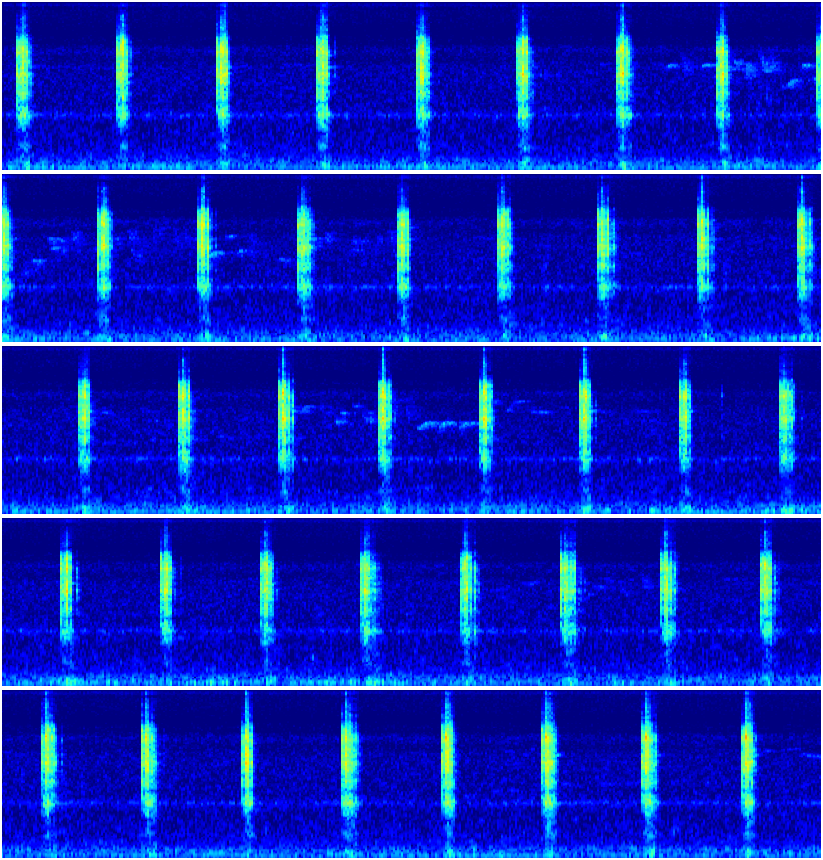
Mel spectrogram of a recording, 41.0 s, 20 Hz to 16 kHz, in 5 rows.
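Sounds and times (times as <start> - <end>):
clock ticking: 0.0 - 1.4, 2.0 - 2.4, 3.1 - 3.4, 4.0 - 4.4, 5.0 - 5.4, 6.1 - 6.4, 7.1 - 7.4, 8.1 - 8.4, 9.1 - 9.4, 10.1 - 10.4, 11.1 - 11.4, 12.0 - 12.4, 13.0 - 13.4, 14.1 - 14.4, 15.0 - 15.4, 16.1 - 16.5, 17.1 - 17.4, 18.0 - 18.4, 19.1 - 19.4, 20.1 - 20.4, 21.1 - 21.4, 22.1 - 22.4, 23.1 - 24.5, 25.1 - 25.5, 26.1 - 27.4, 28.0 - 29.5, 30.1 - 30.5, 31.1 - 31.4, 32.1 - 32.4, 33.1 - 33.5, 34.1 - 34.5, 35.1 - 35.5, 36.1 - 36.5, 37.1 - 37.4, 38.1 - 39.5, 40.1 - 40.4.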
